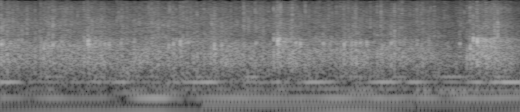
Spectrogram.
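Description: An audience claps steadily for a few seconds, a dense, even patter of many hands, while low sustained tones, like a held keyboard chord, hum underneath.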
